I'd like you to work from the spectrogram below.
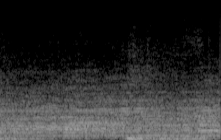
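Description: Crowd of Sooner fans at an Oklahoma college softball night game at Love's Field, murmuring and groaning with displeasure: a steady low wash of many voices, moderately loud, with no single voice standing out.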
